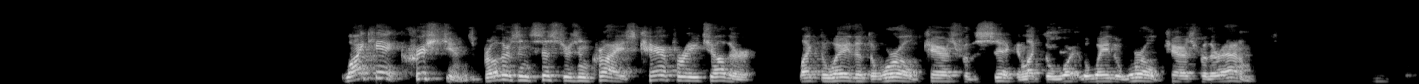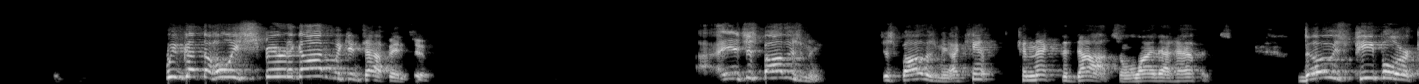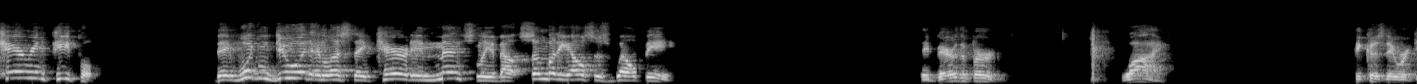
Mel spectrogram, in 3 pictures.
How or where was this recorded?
large echoing room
